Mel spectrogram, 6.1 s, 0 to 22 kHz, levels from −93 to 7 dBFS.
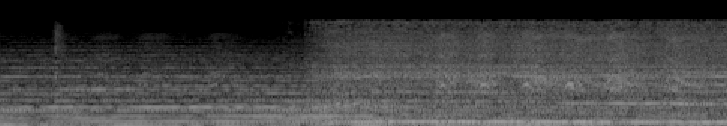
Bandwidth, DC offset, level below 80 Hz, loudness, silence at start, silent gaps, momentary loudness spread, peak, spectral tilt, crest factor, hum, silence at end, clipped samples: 11.5 kHz; under 0.1%; -46 dBFS; -37 LUFS; 0 s; none; 7 LU; -24 dBFS; -4.5 dB/octave; 14 dB; none; 0 s; under 0.1%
